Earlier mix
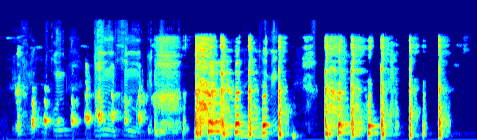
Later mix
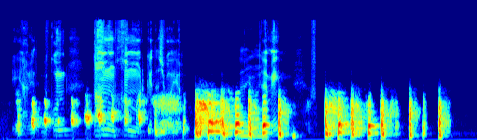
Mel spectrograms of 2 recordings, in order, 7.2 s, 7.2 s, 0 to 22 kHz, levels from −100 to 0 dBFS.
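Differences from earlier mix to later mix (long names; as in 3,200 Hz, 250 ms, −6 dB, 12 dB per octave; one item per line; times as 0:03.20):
first voice: add parametric band 4,100 Hz −4.5 dB 1.8 octaves
background: add Chebyshev low-pass filter 1,100 Hz, order 6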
